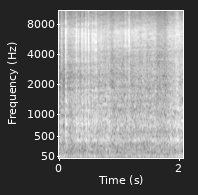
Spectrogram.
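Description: Foil-covered cake board being turned by hand on a cutting mat, rubbing and scraping, with a quick run of fine scratchy ticks about half a second to a second in, then fading.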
